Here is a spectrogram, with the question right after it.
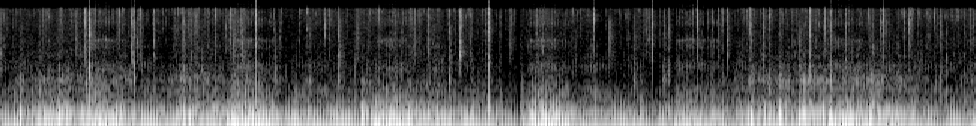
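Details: Domestic cat purring gently, for relaxation, beside a fireplace: a low rumbling purr swelling and fading roughly every two seconds, under dense light crackling and popping from the fire.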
